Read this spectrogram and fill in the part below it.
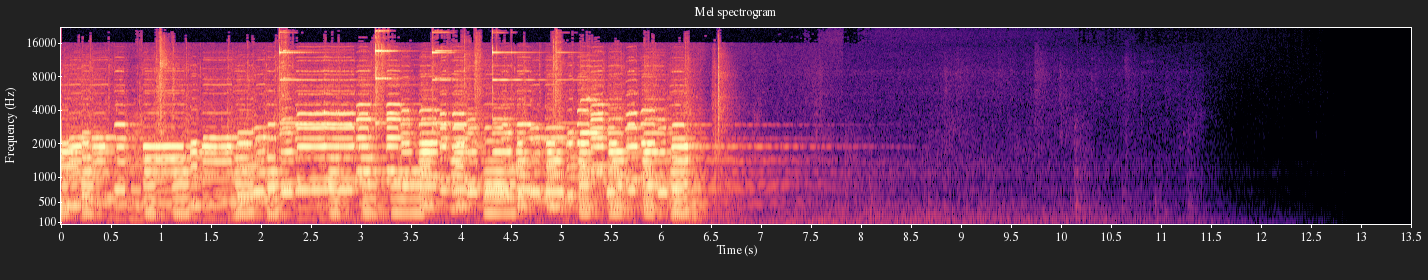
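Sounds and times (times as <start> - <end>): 
mechanical barrel automata organ playing: 0.4 - 7.0.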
